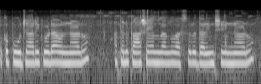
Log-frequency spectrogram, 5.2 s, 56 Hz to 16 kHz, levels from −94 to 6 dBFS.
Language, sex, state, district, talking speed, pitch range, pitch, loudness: Telugu, female, Telangana, Mahabubabad, 115 wpm, 235-245 Hz, 240 Hz, -16 LUFS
